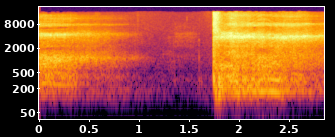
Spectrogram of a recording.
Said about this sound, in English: That's a wave sound. Yeah, but it's like an explosion. If you've ever been here, or if you've ever been on the surf, on the shore of an ocean, crashing of waves, you can know how loud it can get.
